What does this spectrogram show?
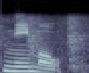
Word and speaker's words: N3MO: DAV and the California Maritime University are developing an autonomous boat called N3MO, or rather pronounced NEMO.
